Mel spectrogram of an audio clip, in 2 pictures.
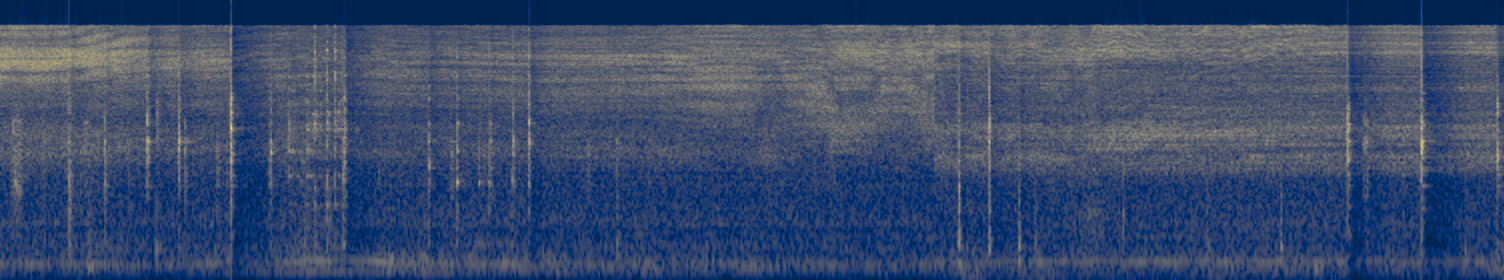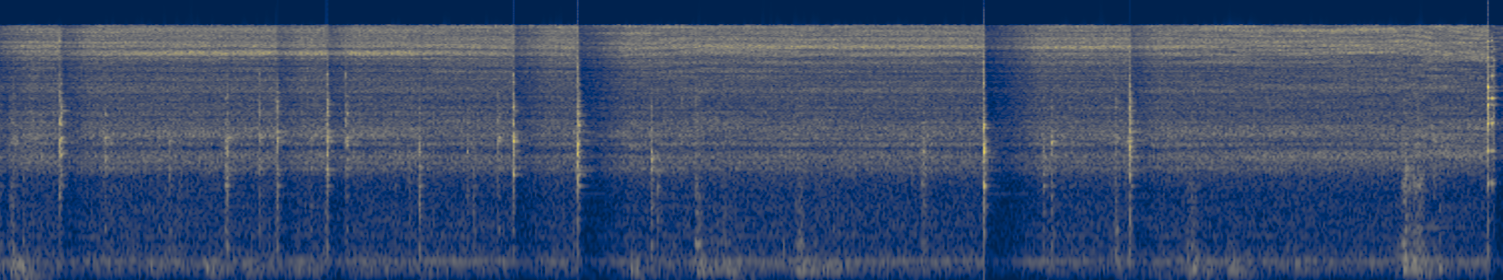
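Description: Irregular metallic clicks and knocks of a wrench working the lower ball joint's castle nut tight, over a steady hiss and low hum.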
